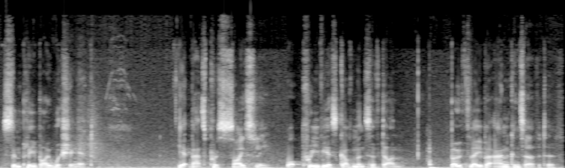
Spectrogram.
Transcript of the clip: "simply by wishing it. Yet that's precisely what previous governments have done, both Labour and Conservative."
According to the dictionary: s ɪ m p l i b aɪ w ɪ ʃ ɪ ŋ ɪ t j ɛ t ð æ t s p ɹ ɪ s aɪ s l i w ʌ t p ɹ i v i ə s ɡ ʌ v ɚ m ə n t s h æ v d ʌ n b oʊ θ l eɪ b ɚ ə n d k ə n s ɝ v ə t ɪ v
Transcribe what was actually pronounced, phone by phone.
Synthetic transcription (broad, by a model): s ɪ m p l i b aɪ w ɪ ʃ ɪ ŋ ɪ t j ɛ t ð æ t s p ɹ ɪ s aɪ s l i w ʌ t p ɹ i v i ə s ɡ ʌ v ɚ m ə n t s h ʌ v d ʌ n b oʊ θ l eɪ b ɚ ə n k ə n s ɝ v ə t ɪ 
